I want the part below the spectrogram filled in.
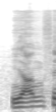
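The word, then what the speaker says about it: यांगत्से: chalk and देब संग यह है टी यहां पे थोड़ा सा साइलेंट हो जाता है यांग से इन अरुणाचल प्रदेश यांग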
